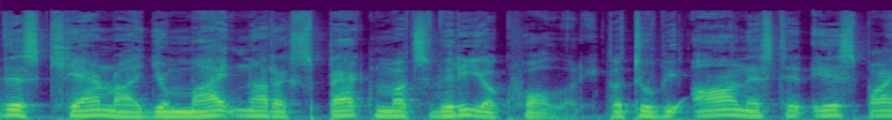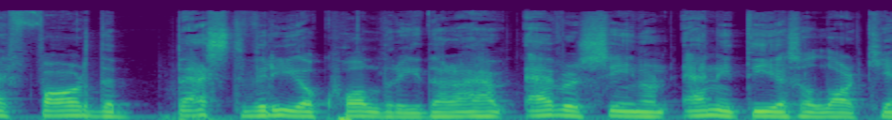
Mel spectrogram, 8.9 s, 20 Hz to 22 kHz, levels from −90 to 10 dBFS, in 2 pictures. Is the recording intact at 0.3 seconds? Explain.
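No. At 0.32 s there is a block of digital silence lasting about 11.6 ms, which fits a 512-sample buffer. The output stops abruptly and resumes with no fade, either because the buffer was not filled in time or because a calculation produced invalid values. Being under 15 ms, it is heard as a tick or brief dip rather than a gap. Unlike a lone click, this is a true missing stretch of sound with hard edges on both sides.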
